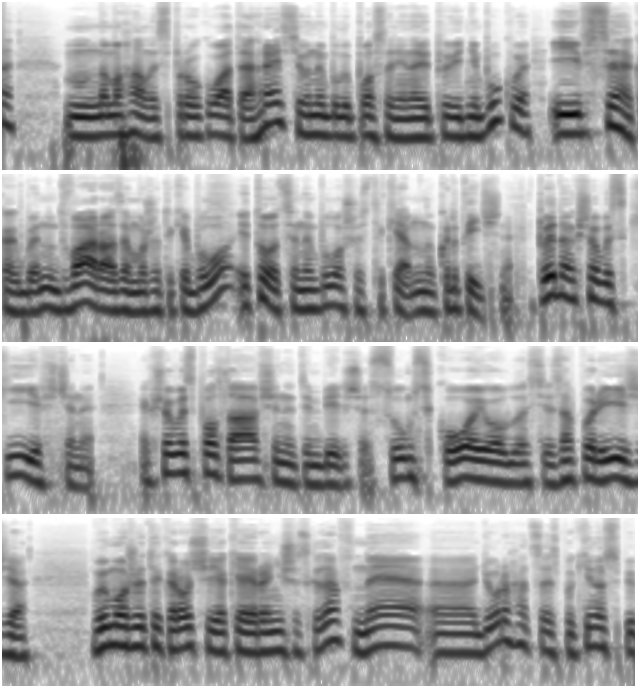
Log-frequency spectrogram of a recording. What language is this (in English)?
Ukrainian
